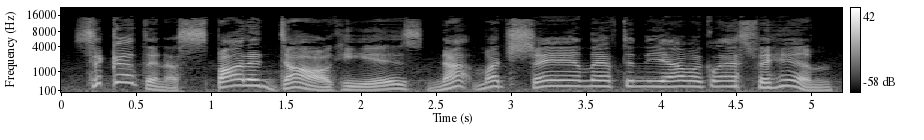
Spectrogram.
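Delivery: put-on southern accent. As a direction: play a crusty old Southern dustman in a Southern accent. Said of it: "give old people southern accents".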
